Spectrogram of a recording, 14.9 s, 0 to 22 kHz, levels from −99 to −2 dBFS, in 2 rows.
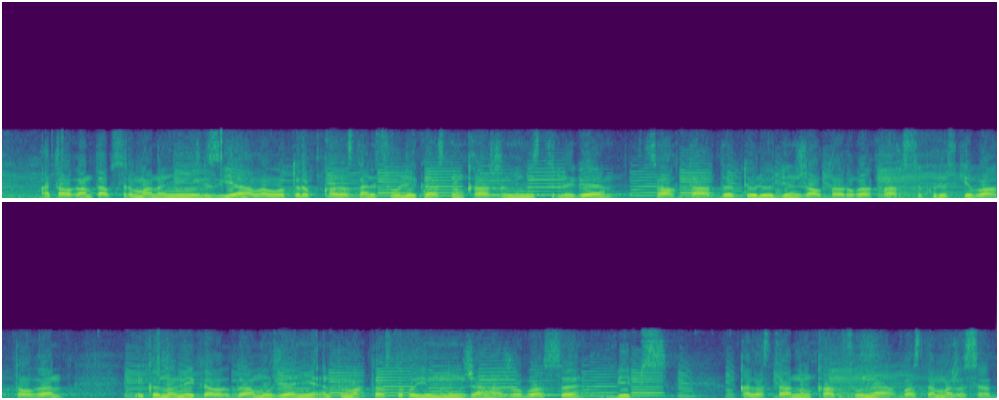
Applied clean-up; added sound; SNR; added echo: none; Wind instrument, woodwind instrument; 11 dB; none.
